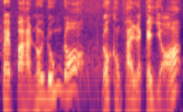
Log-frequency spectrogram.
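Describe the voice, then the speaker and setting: Animated grandpa pig in a cartoon. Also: male voice, high voice, moderate pace, vocal fry, background noise, exaggerated voice. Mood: explaining warmly. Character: cheerful, playful grandfather pig, hammy and dramatic. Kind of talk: Vietnamese-dubbed children's cartoon acting.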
